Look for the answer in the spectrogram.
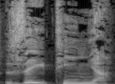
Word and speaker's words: Zaytinya: And I mispronounced it like Zaytinya. – It's Zaytinya.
